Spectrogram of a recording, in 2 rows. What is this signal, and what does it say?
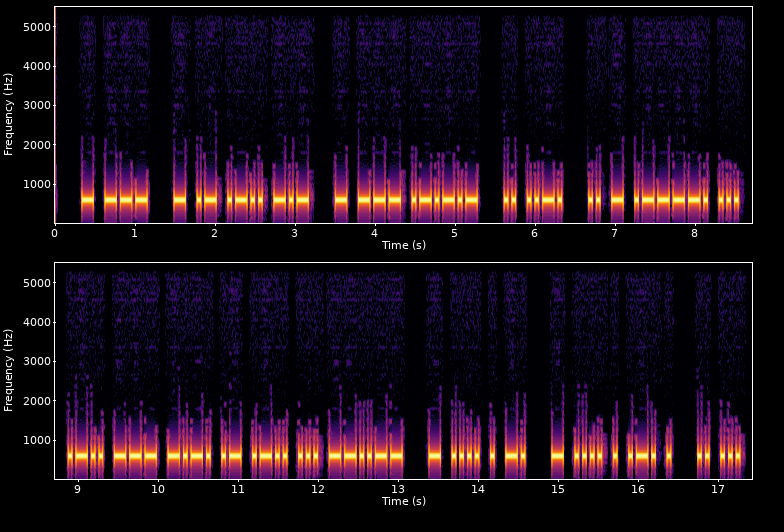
Morse code, heard as a keyed tone, about 25 wpm, 600 Hz. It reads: TO TALK TO. IF IT'S LOCALS, THEN THERE IS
